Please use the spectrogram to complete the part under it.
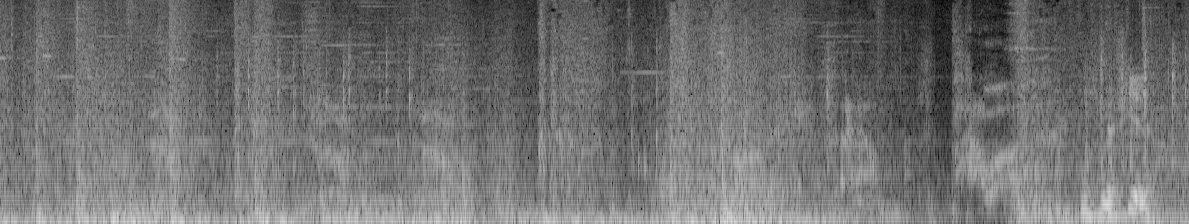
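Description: Magic blasts whoosh and crackle in a video game fight.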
